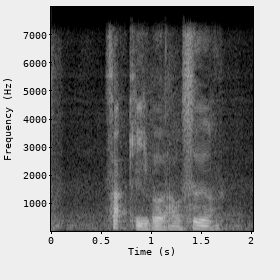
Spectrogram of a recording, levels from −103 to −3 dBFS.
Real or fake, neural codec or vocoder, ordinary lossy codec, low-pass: fake; codec, 44.1 kHz, 7.8 kbps, Pupu-Codec; Opus, 64 kbps; 7.2 kHz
